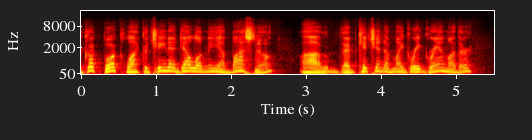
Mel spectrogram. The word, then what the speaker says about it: bisnonna: BISNONNA is the correct way to say it.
